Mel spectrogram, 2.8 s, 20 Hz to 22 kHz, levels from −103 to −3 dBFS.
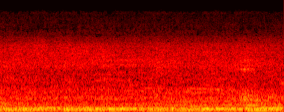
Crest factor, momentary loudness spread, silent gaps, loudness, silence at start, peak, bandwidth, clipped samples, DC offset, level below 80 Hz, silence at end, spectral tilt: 12 dB; 3 LU; none; -42 LUFS; 0 s; -28 dBFS; 14 kHz; under 0.1%; under 0.1%; -54 dBFS; 0 s; -7.5 dB/octave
